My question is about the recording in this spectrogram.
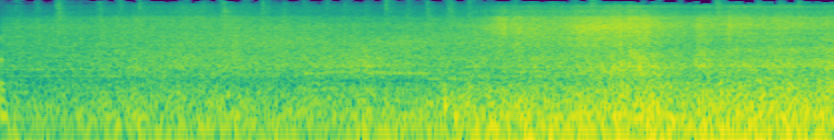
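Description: Heavy Pacific surf breaking on a sandy beach. The rush of the waves swells about three and a half seconds in to a louder crash that holds toward the end.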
